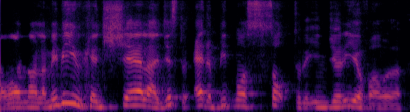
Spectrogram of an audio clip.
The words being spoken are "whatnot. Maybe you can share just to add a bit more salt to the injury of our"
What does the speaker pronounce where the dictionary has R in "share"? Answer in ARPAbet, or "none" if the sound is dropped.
L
